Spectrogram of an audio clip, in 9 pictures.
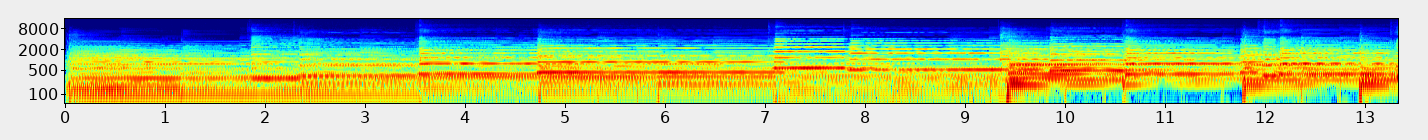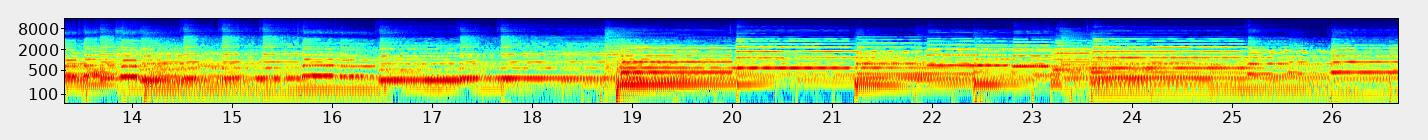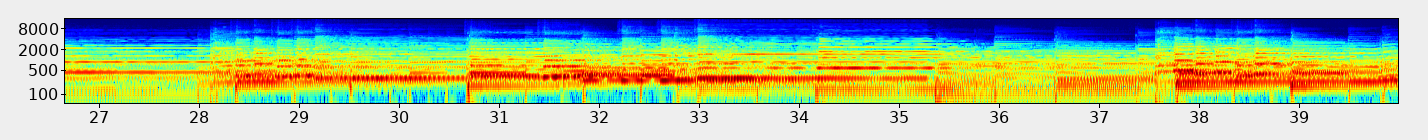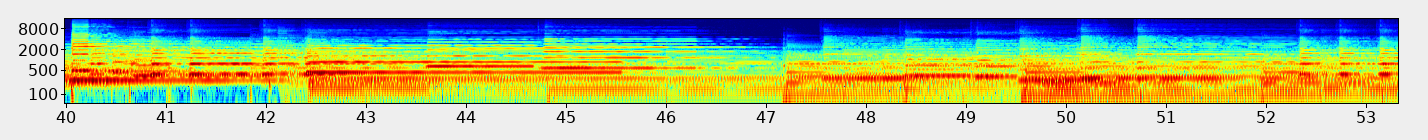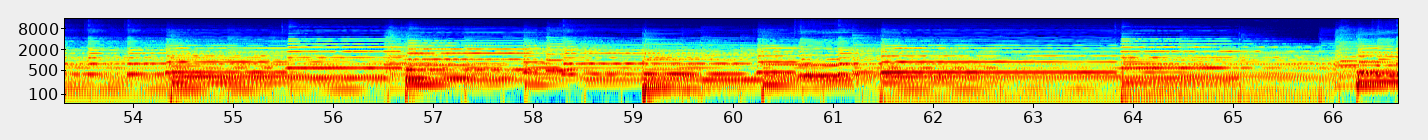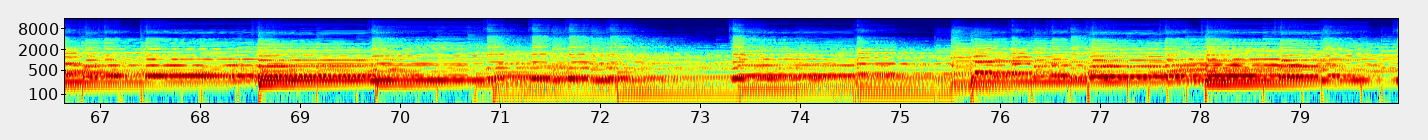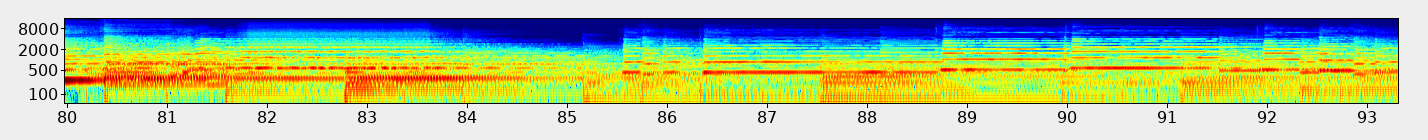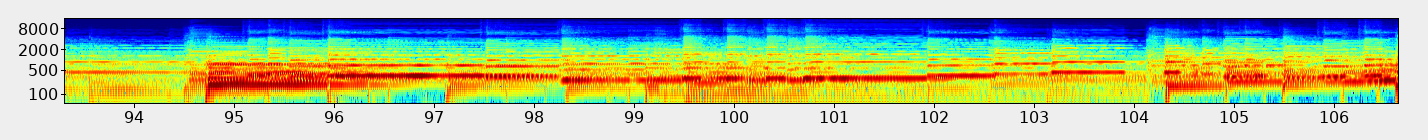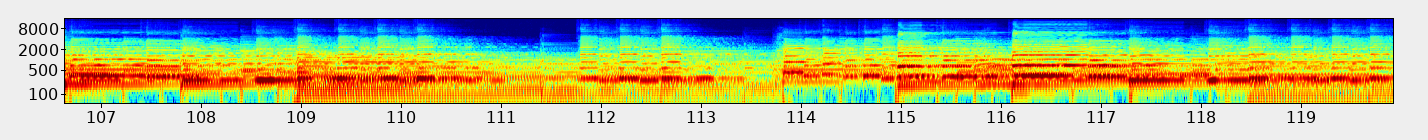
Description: Jazzy Folk relaxed.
